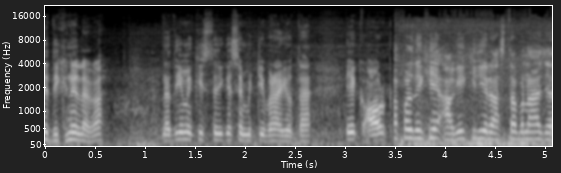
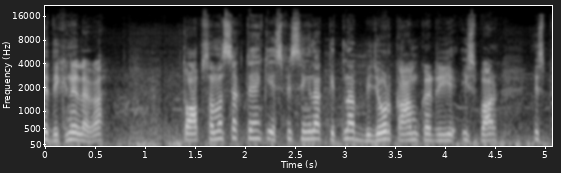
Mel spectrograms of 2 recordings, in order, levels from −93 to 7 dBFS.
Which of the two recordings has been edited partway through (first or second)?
first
